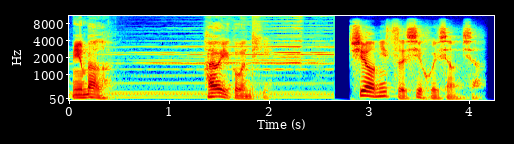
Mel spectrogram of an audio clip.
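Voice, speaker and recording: A cool, cerebral investigator from an animated crime series. His voice sits fairly low and moves with lively inflection as he lays out deductions in measured, analytical phrases. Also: muffled recording, soft background music. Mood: probing, composed. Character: cold, clever male criminal investigator reasoning through cases. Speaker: detective section chief. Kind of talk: animated crime drama dialogue.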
